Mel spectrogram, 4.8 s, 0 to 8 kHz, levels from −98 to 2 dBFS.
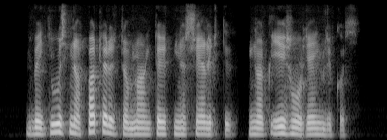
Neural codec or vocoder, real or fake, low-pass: autoencoder, 22.05 kHz, a latent of 192 numbers a frame, VITS, trained on one speaker; fake; 7.2 kHz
